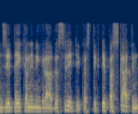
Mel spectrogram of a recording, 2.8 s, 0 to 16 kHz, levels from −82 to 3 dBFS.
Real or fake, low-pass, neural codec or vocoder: fake; 7.2 kHz; codec, 16 kHz, 1.1 kbps, Voila-Tokenizer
